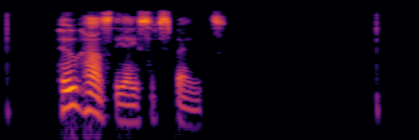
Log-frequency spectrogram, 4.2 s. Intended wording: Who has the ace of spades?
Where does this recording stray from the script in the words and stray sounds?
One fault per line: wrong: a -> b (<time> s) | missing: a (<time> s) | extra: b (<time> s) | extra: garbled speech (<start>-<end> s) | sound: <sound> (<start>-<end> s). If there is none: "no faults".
no faults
